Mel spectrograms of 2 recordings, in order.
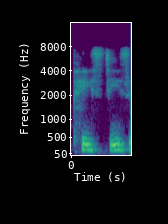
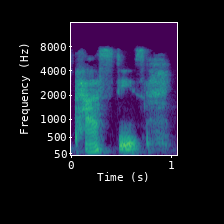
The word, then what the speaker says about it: pasty: I know how to say pasty. It's not pastries, it's not pasties, it's pasties, Youper food of the gods.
